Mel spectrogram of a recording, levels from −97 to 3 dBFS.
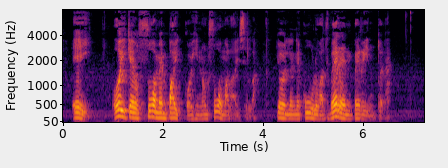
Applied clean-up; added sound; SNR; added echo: none; none; none; none.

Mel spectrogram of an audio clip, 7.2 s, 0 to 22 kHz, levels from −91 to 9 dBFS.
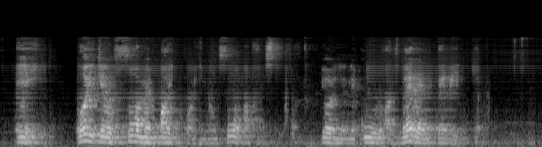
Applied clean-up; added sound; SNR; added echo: neural separator model SepFormer DNS4.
